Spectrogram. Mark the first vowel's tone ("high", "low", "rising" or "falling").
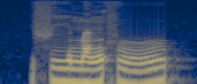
low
